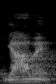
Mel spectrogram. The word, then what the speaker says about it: 야훼: 4개의 단어로만 이루어져 있어요 그래서 이것을 잃는 방식이 다양해서 그래서 이것을 여호와라고 읽어서 오늘 본문에 나오는 여호와라는 이름이 여기서 나온 거고 나는 스스로 있는 자다이 이름이 여호와 그런데 요즘 새롭게 있는 방법이 달라졌다 해서 야훼라고도 부릅니다 그래서 여호와 또는 야훼 이게 하나님의 이름인 거예요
